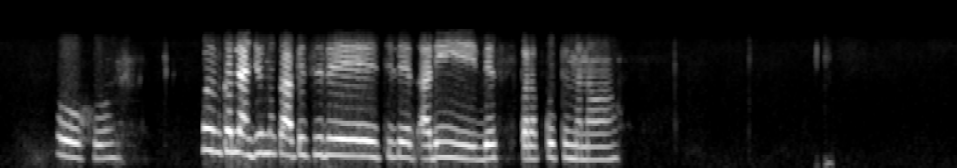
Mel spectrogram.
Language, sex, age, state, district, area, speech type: Santali, female, 18-30, Jharkhand, Seraikela Kharsawan, rural, conversation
